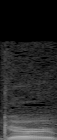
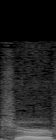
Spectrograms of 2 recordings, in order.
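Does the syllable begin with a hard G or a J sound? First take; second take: hard G; J. First: The syllable begins with a hard G sound. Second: The syllable begins with a J sound. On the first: The speaker calls it wrong. "I keep saying Gur, but it sounds so much better" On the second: The speaker calls it right. "it is supposed to be Jur ... like Ranger"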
